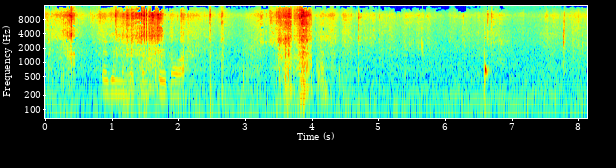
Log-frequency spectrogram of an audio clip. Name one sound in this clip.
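Snow crunches as a plastic scoop presses into it.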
